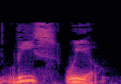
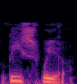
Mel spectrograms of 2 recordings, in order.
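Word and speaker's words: Lis Wiehl: Name pronunciation, Lise Wheel. That's how you pronounce it, Lise Wheel.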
